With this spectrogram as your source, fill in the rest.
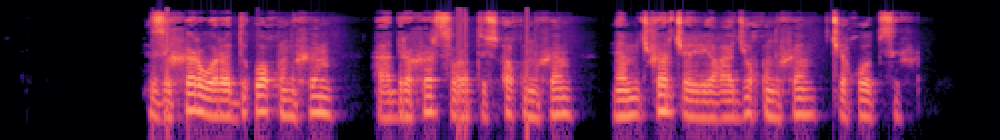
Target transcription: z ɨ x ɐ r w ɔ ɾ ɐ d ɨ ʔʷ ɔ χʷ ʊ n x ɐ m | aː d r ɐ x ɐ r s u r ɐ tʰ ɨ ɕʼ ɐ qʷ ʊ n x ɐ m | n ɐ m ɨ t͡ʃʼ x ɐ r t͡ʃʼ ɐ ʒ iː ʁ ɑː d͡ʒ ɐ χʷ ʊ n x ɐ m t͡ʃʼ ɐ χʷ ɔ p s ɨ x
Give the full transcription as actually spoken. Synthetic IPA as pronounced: z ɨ x ɐ r w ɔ ɾ ɐ d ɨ ʔʷ ɔ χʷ ʊ n x ɐ m | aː d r ɐ x ɐ r s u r ɐ tʰ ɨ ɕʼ ɐ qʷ ʊ n x ɐ m | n ɐ m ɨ t͡ʃʼ x ɐ r t͡ʃʼ ɐ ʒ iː ʁ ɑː d͡ʒ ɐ χʷ ʊ n x ɐ m t͡ʃʼ ɐ χʷ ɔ p s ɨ x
